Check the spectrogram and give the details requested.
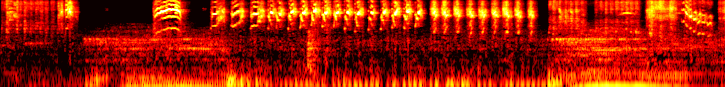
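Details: A singing sogon gives lovebird-style imitation: shrill, high chattering of about three notes per second, with sharp trills and whistled sweeps over a low hum.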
